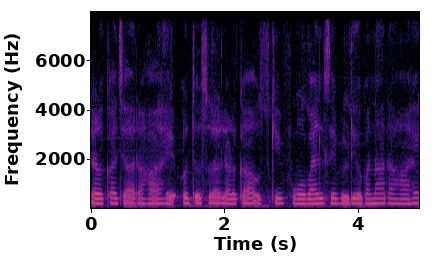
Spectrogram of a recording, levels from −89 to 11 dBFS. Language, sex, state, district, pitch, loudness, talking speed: Hindi, female, Bihar, Bhagalpur, 190 Hz, -36 LUFS, 180 wpm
